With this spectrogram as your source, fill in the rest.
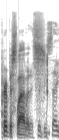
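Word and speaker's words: Přibyslavice: plans to basically rebuild the entire city of purpose Labatt's that's how you pronounce it so yeah so first you want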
